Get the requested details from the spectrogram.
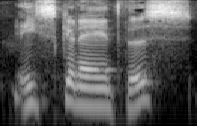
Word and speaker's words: Aeschynanthus: Aeschynanthus. – Which is spelt? – Aeschynanthus.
